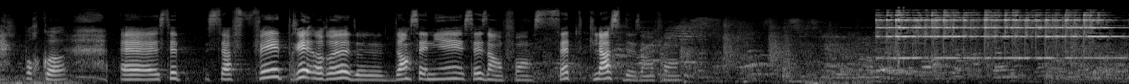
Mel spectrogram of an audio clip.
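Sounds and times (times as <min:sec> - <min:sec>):
speech: 0:00.2 - 0:07.0
faint voices: 0:05.0 - 0:11.2
electric school bell ringing for recess: 0:08.8 - 0:11.2.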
